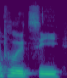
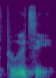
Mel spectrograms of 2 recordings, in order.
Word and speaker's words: Pulizzi: Today, we have with us Joe Pulizzi.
